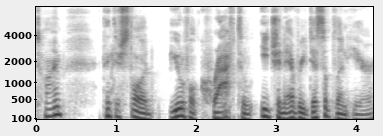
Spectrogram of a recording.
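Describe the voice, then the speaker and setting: Over a silent background in a very clean recording, a man speaks at a moderate pace with fairly low pitch. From immigrant to Canada, childhood abroad. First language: not English. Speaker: business owner, podcast co-host. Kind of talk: casual chat. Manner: halting, with false starts.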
